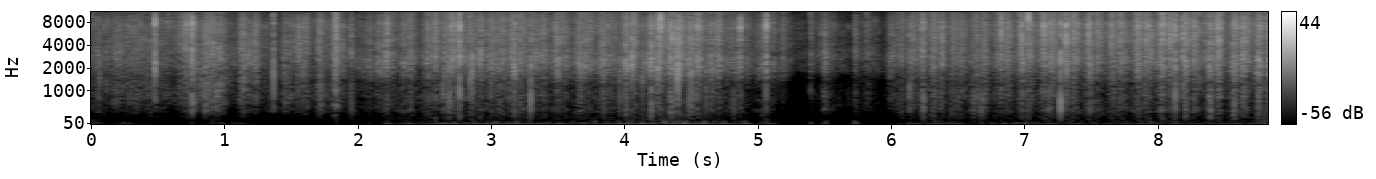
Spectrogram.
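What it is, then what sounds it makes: Plastic sachet of fish food pellets. A small blue and white plastic sachet, partly filled with small fish food pellets, is shaken in one hand. The result is a steady, bright crinkle of plastic with dense, sharp rattling clicks from the pellets, briefly quieter for a moment before the shaking picks back up.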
